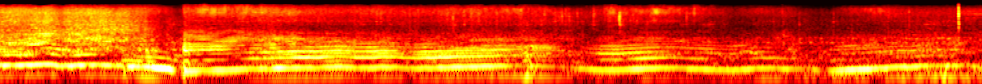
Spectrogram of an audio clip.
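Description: Rally car engine at high revs on a gravel road. Its pitch climbs, drops sharply about a second in as the driver lifts or shifts, then rises and falls repeatedly, with a rush of noise loudest during the first second.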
